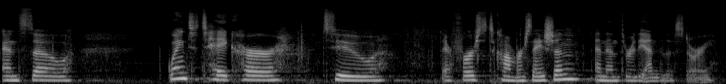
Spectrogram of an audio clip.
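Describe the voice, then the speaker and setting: A woman reading fiction aloud to a live audience, measured and unhurried, with soft "um"s in her asides between passages. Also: medium pitch, fairly even intonation. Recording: long hall reverb.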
